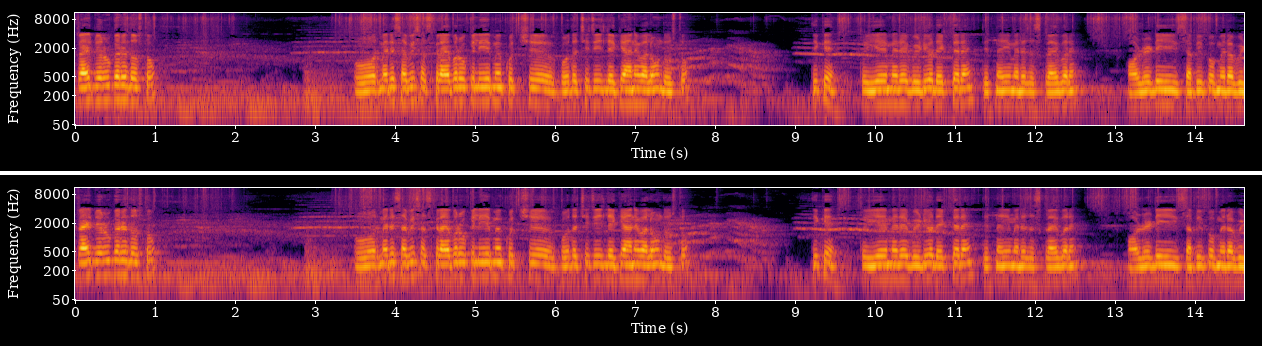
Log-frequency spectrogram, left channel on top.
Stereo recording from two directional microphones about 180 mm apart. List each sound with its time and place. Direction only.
0.0 s speech: 15° left (ahead or behind)
3.4 s speech: 15° left (ahead or behind)
9.2 s speech: 15° left (ahead or behind)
